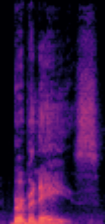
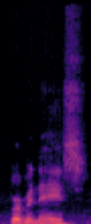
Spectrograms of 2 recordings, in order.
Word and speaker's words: Bourbonnais: if you No, look, it's the word bourbon. Like if you look at the way it's spelled, it's like bourbon. All right. And then you're finishing with A's. So I'm like, no, I'm gonna say Bourbonnaise. Okay.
